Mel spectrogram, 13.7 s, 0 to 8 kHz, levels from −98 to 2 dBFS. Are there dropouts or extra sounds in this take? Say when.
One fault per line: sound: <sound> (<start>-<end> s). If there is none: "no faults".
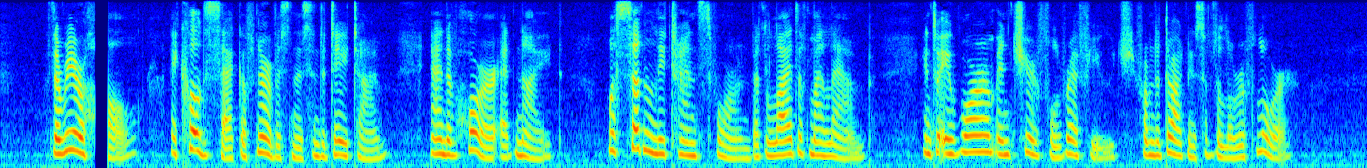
sound: dropout (0.9-1.1 s)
